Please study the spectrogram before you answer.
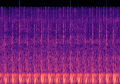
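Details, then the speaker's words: Motorcycle idles after a Mascot piston install, engine hot then cooling somewhat, with a steady even thump and no tapping or knock; loud exhaust masks some sound; valves still to be adjusted; engine sounds calm. "Untuk pemasangan enggak ada masalah normal ee rapi untuk pistonnya dan ketika dipasang juga suaranya adem."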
